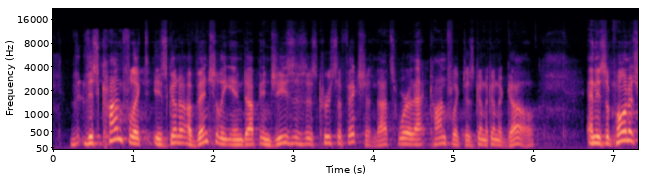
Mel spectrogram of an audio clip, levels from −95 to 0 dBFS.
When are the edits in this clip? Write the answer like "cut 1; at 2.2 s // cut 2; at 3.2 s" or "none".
cut 1; at 5.4 s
